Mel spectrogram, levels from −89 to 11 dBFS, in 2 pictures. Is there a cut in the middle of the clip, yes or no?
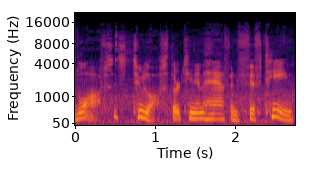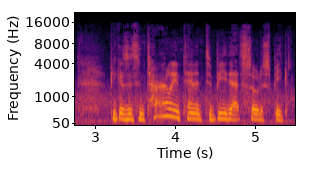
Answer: no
